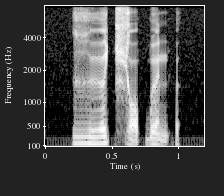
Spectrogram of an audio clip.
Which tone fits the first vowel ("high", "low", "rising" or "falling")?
rising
